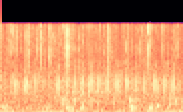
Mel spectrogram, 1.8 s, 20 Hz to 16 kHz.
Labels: {"label": "biophony, rattle", "recorder": "SoundTrap 500"}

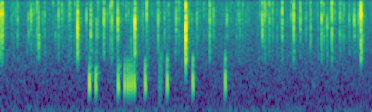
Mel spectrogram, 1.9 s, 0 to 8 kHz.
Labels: {"label": "biophony, knock croak", "recorder": "SoundTrap 300"}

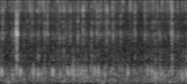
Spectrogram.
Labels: {"label": "biophony, chatter", "recorder": "HydroMoth"}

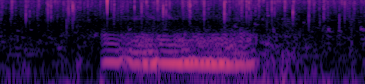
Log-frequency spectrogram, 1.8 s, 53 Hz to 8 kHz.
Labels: {"label": "biophony", "recorder": "SoundTrap 300"}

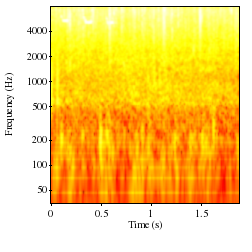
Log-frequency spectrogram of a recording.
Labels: {"label": "biophony, dolphin", "recorder": "SoundTrap 500"}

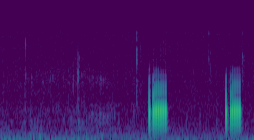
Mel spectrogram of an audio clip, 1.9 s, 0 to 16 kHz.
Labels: {"label": "biophony, knock croak", "recorder": "SoundTrap 300"}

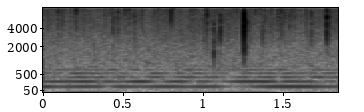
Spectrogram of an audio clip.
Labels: {"label": "biophony, midshipman", "recorder": "SoundTrap 500"}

